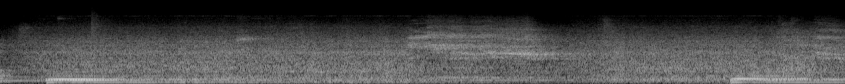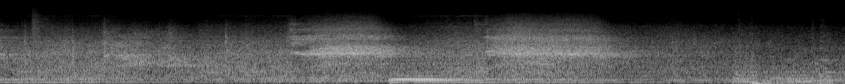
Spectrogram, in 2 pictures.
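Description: Sombre background music on low held notes that shift twice. Over it come three harsh bursts of pigs screaming in a CO2 stunning gondola, once about four seconds in and twice toward the end: the sound of animals suffering breathlessness while being gassed.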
